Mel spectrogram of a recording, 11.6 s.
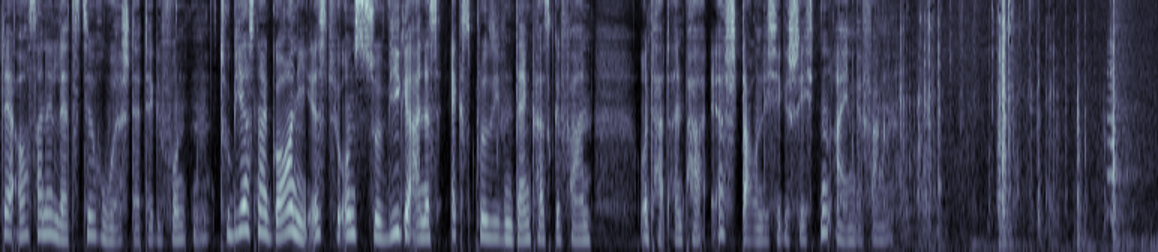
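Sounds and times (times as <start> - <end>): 
speech: 0.0 - 10.2
keys jangling and clicking in the lock of a small village church door: 8.7 - 11.2.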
